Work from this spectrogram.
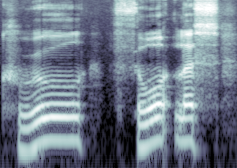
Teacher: Cruel, thoughtless, you start on a mid-tone, and then we go up.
